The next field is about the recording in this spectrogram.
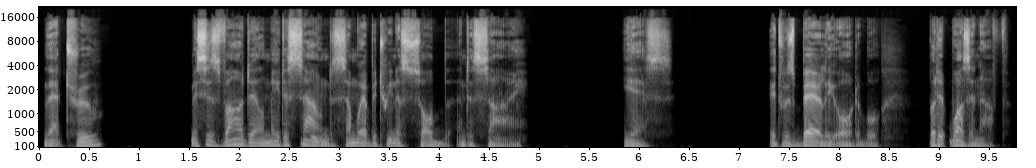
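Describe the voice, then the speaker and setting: Very deep, husky male storyteller. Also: very animated, a little fast, no echo, studio quality. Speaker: audiobook narrator. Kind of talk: scripted first-person detective story narration.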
